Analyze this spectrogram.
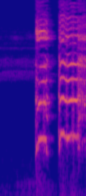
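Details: Rooster crowing in the morning, calling out to wild junglefowl: two loud, harmonic-rich bursts of a vigorous crow after a quiet start, with a faint steady high tone in the background.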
